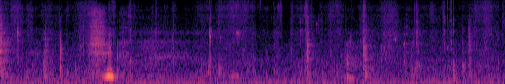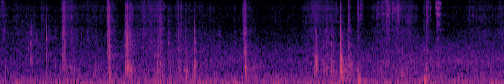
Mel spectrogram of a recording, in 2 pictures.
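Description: Utensils clink and scrape against a salad bowl.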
